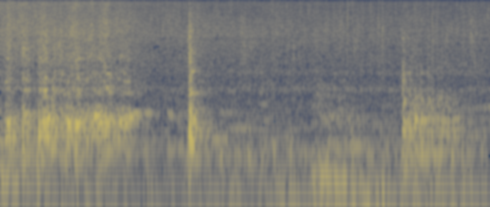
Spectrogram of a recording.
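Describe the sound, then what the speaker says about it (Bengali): Onions frying in oil for a curry, a continuous close sizzle with stirring, two sharp utensil knocks against the pan, and no voices. "তরকারির জন্য পেঁয়াজ আর তেল দিলাম, এটা ভালো করে ভাজবো।"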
